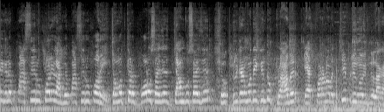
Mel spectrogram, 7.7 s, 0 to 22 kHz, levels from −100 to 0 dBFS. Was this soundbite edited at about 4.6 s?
yes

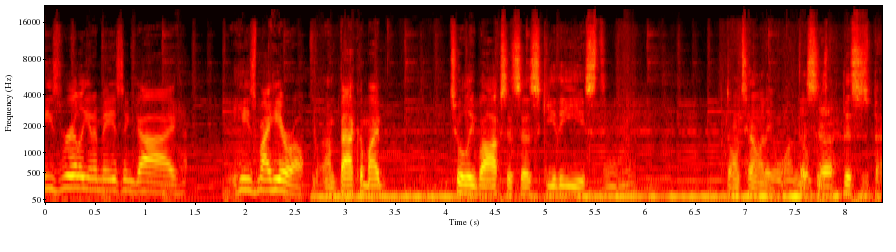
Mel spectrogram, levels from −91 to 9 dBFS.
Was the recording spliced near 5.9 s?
no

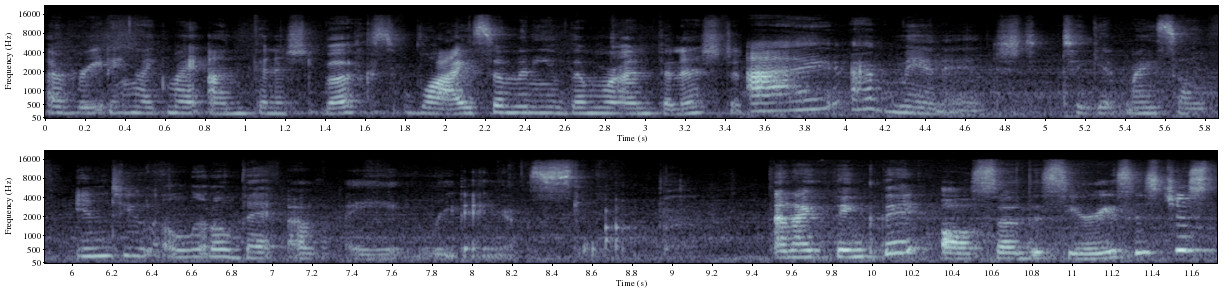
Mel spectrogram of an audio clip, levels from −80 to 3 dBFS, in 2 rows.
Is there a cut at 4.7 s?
no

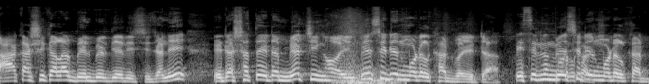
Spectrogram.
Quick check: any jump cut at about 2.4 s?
no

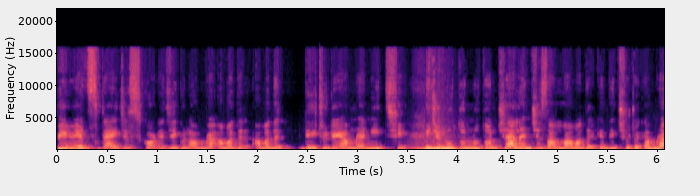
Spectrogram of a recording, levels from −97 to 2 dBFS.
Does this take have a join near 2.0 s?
no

